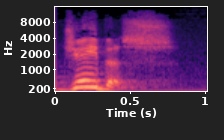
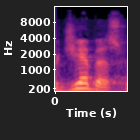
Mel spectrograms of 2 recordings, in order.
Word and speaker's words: Jebus: Some years later, it was called Jabus, or Jebus, whichever way you pronounce it, in Joshua's time.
